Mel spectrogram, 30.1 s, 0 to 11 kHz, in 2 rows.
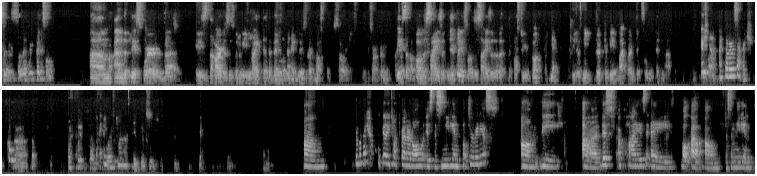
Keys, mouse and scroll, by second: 17.6 drag, 18.1 scroll up 2, 20.4-21.6 scroll up 1, 21.6 click, 23.2 click, 23.4 click, 26.4 click.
